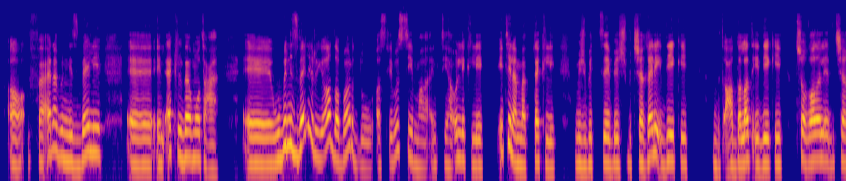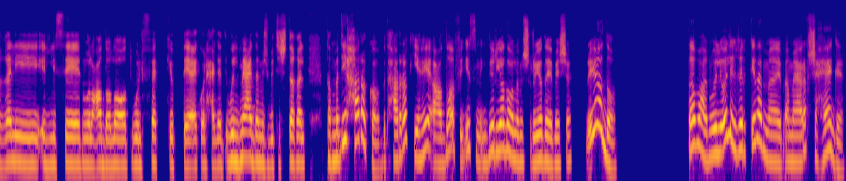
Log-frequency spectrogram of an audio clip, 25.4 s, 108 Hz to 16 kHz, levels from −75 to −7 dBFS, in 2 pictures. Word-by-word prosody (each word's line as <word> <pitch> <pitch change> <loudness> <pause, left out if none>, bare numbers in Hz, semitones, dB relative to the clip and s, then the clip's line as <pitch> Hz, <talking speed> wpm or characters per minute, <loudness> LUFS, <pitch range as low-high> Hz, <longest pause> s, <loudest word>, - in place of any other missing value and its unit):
آه. - - -1
فأنا 265 +3 -2
بالنسبة 200 -2 -1
لي 245 -1 0 0.4
آآ 175 -1 0
الأكل 220 +6 -1
ده 215 0 +6
مُتعة، 205 -8 -3 0.4
آآ 180 -1 +2
وبالنسبة 255 +7 +3
لي - - 0
رياضة 220 +1 +2
برضه 180 - -5
أصلي 185 +2 -10
بُصّي 230 -3 -6
ما 165 -2 -11
ه - - -16
أنتِ 180 +2 -15
هاقول 190 +4 -4
لِك 195 -3 -6
ليه، 170 -1 -3 0.3
أنتِ 255 +4 -1
لمّا 180 -12 +2
بتاكلي 165 -1 -3 0.3
مش 180 -1 -5
بت 180 +1 -5
مش 175 +1 -3
بتشغّلي 195 +5 +1
إيديكِ 195 0 0 0.5
بت 170 -2 -11
عضلات 185 +4 +2
إيديكِ، 175 0 -2 0.2
شغّال 200 0 +3
بتشغَّلي 185 0 0
اللسان 180 0 +1
والعضلات 175 -1 +2
والفَك 180 +1 -3 0.3
بتاعِك 165 +1 +3
والحاجات 175 -1 -3
دي - - -10
والمِعدة 200 +1 +3
مش 180 -2 -4
بتشتغل، 180 +2 0 0.3
طب 200 - -2
ما 200 - +2
دي 340 +10 +4
حركة، 335 - +2
بتحرّكي 215 - 0
أهي 270 +7 +2
أعضاء 180 -1 +1
في - - -7
جسمك 190 -5 -5
دي 215 +7 0
رياضة 260 0 +3
والّا 210 -3 +2
مش 190 0 -4
رياضة 195 +1 +2
يا 185 - +4
باشا؟ 180 +2 -3 0.2
رياضة. 475 +2 +4 1.0
طبعًا. 295 -2 +4
واللي 235 +2 +4
يقول 310 - +6
لِك 375 - +3
غير 265 0 +5
كده 320 +6 +2
ما 195 -6 -2
يبقى 180 - -3
ما 195 0 -3
يعرفش 215 +4 -2
حاجة. 210 - -2
190 Hz, 170 wpm, -23 LUFS, 175-220 Hz, 1.0 s, ده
